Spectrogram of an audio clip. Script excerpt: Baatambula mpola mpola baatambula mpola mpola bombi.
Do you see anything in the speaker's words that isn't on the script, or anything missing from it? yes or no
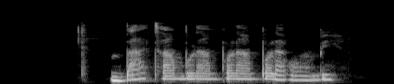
yes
